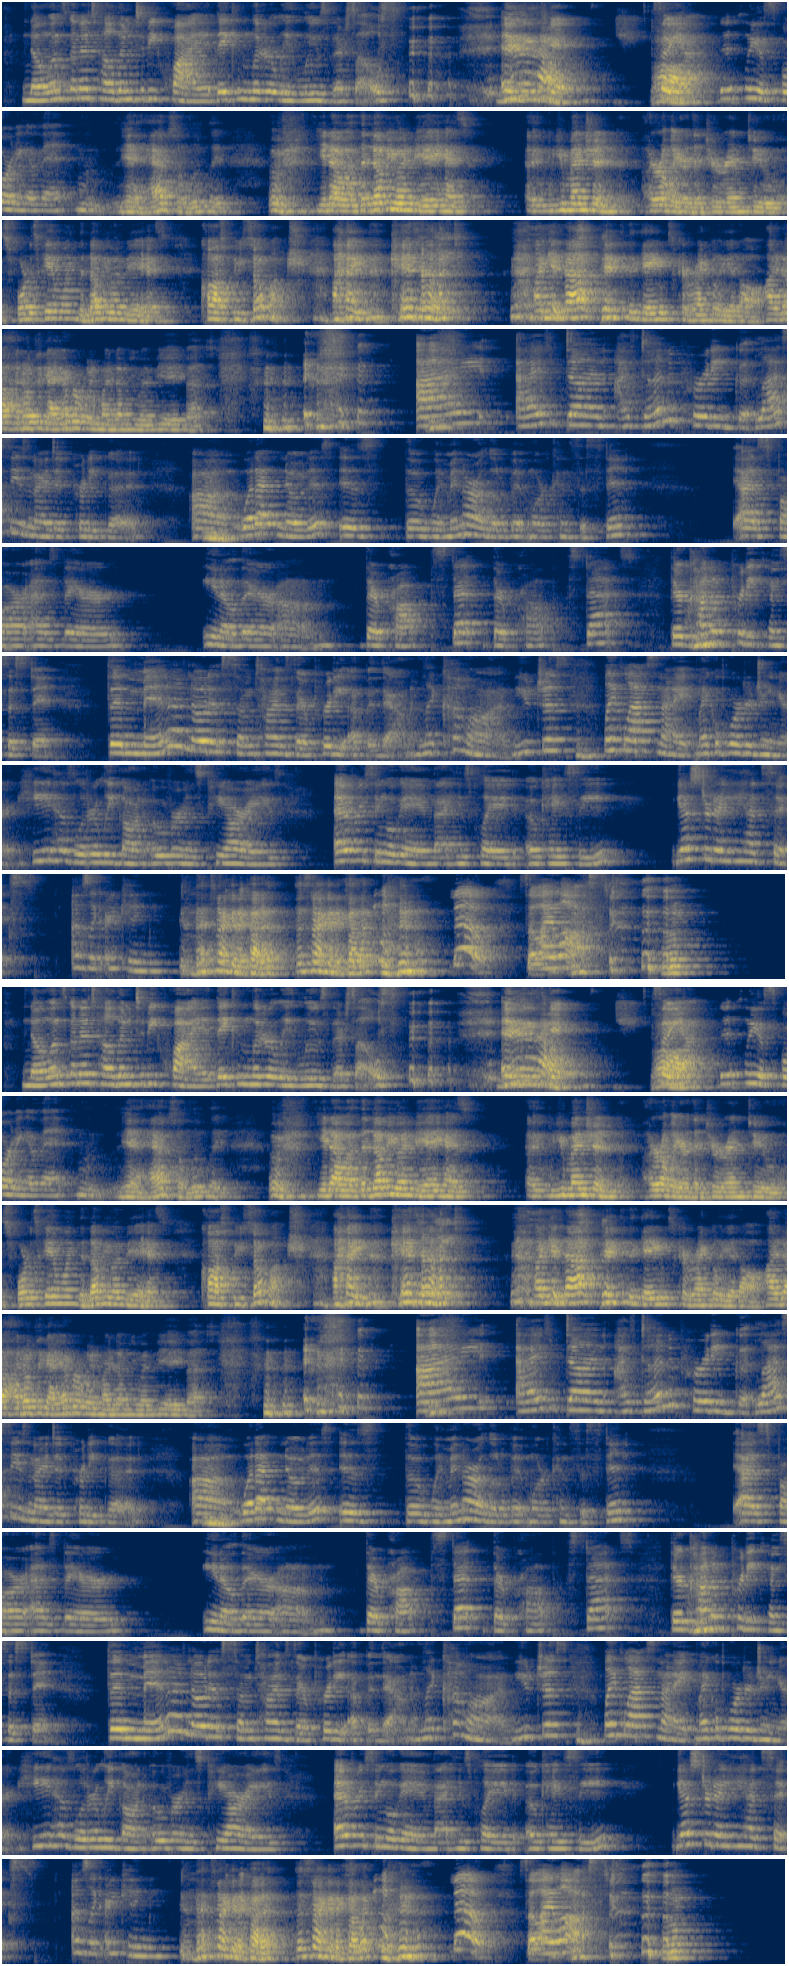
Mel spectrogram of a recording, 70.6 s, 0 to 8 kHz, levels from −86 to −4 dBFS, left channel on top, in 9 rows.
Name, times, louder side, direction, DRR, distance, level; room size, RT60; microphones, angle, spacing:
voice 1, 0.2-5.8 6.1-8.4 17.1-17.2 19.8-20.3 20.8-21.2 26.6-27.2 27.7-28.4 28.7-32.8 33.3-35.1 35.4-37.7 38.7-40.4 41.3-42.5 42.9-43.4 43.8-44.7 45.1-45.4 45.9-47.6 48.2-57.7 58.3-61.0 61.7-63.0 63.5-64.8 66.2-66.7 67.3-69.6, right 1 dB, 10° right, 2 dB, 0.9 m, -29 dB
voice 2, 4.9-5.6 6.5-6.9 8.6-10.1 10.5-12.5 13.1-17.3 17.7-20.1 20.8-26.9 27.8-27.9 33.4-33.6 46.1-46.3 64.6-67.0 68.5-68.6 69.4-69.6, equal, 45° left, -2 dB, 2.0 m, -24 dB
6.8 x 6.0 x 2.4 m, 0.70 s
head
